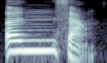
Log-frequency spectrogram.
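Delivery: "N sound" breathed unvoiced, half-open mouth, spread lips; "N sound" as a toneless whisper, mouth half open. Shown as a demonstration. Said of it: "half open mouth, spread lips".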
